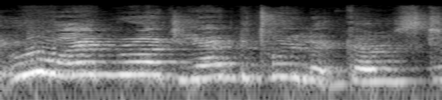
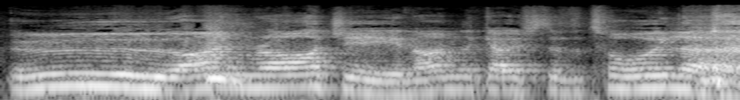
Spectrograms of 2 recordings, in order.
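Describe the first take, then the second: First: Ghost voice. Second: Lightly voiced ghost, slow moan; a hint of a spooky ghost. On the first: Pretend. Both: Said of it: "do your ghost impression now".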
